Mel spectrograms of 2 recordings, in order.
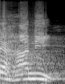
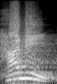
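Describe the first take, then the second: First: "হানি" with h for p; নোয়াখালীর টানে "হানি"; Noakhali dialect p as h. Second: "হানি" breathy h replacing p; নোয়াখালীর টানে "হানি"; Noakhali dialect p as h. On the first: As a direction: say "হানি", p turned to h. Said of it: "প কে হ উচ্চারণ করে". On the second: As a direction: answer "হানি" with h for p. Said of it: "পানিকে কি কয়?". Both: Shown as a demonstration.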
